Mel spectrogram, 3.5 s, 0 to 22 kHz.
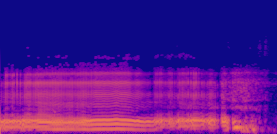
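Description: A man grunts while testing the perforation tear resistance of his toilet paper roll, measured at 8.5 N: a long, low, strained grunt that holds steady for over two seconds, then breaks into a few shorter, rougher effortful bursts before trailing off.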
